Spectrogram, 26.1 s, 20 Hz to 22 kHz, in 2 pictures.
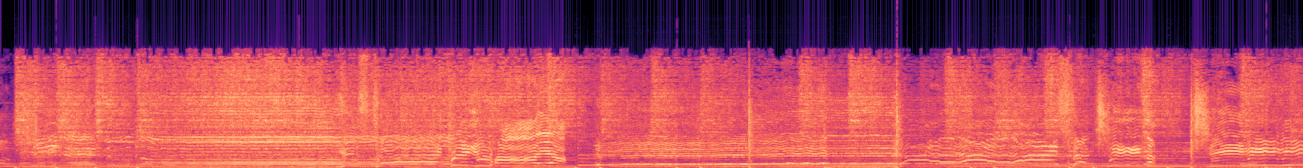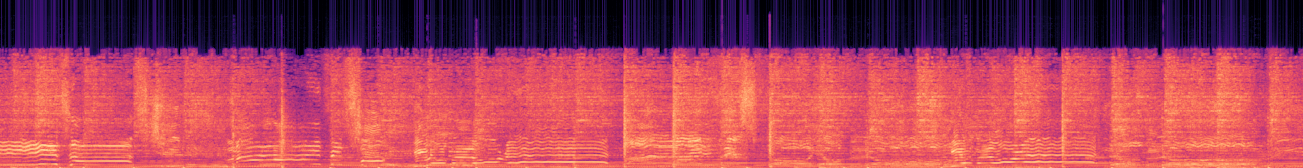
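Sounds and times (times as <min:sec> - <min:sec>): live gospel band playing: 0:00.0 - 0:26.0
steady drum beat: 0:00.0 - 0:26.0.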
